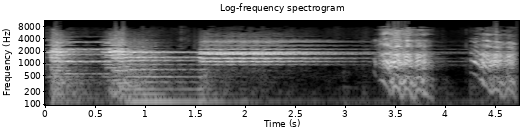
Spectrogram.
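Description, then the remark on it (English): A horse in a stall at night whinnies loudly, a long shrill neigh followed by two shorter, rougher snorting whinnies, with no talking. “whoa, whoa, Gray Pasha, whoa. Holmes, perhaps we better leave the stall. This horse seems on edge tonight.”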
